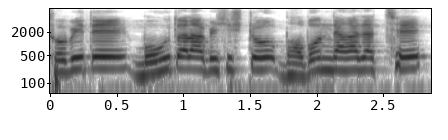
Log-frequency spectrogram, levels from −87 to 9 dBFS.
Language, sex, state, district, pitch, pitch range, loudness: Bengali, male, West Bengal, Cooch Behar, 225 Hz, 215-230 Hz, -13 LUFS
